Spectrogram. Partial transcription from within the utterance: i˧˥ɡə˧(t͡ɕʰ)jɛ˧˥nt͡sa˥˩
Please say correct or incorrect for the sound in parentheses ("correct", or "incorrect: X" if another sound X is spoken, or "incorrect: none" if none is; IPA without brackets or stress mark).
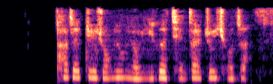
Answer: correct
